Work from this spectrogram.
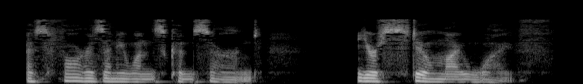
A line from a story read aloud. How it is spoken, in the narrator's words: his voice was a midnight growl as he said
